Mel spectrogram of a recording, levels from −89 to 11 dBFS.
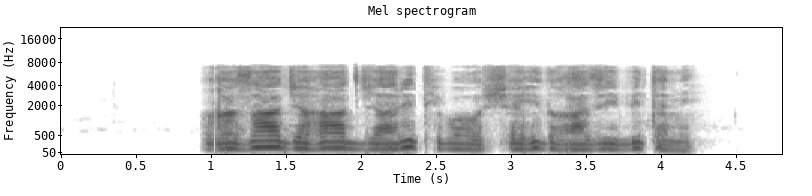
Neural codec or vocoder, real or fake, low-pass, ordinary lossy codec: none; real; 7.2 kHz; AAC, 32 kbps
